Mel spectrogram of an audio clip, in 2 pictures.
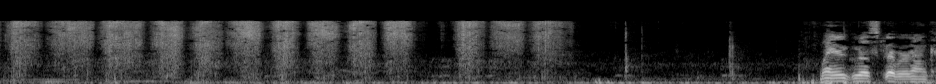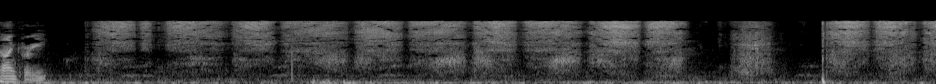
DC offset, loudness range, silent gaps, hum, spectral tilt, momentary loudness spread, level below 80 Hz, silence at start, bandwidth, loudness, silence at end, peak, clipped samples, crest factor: under 0.1%; 5 LU; none; none; -1.5 dB/octave; 19 LU; -40 dBFS; 0 s; 8 kHz; -23 LUFS; 0 s; -6 dBFS; under 0.1%; 20 dB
